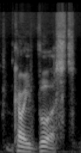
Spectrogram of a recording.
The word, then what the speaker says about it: currywurst: So like a W in German is pronounced like as a V. So it's currywurst rather than worst.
